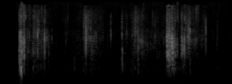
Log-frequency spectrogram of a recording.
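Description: Footsteps of two people walking with their dogs through a park, several irregular crunchy steps on a rough surface, moderately loud, with no talking.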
